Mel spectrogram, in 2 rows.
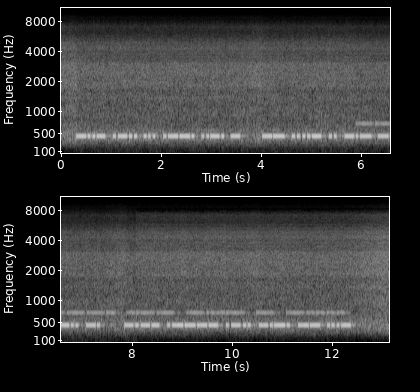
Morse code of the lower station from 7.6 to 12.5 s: Y1LCMV

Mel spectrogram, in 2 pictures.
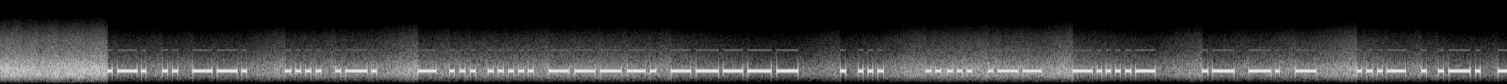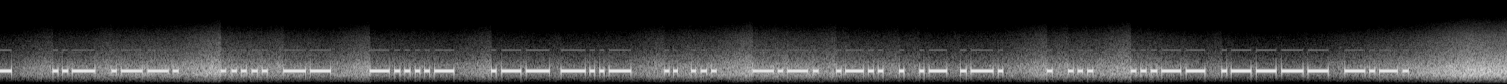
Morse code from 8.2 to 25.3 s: ES 5W - ANT VERT UP 5M - WX IS CLEAR

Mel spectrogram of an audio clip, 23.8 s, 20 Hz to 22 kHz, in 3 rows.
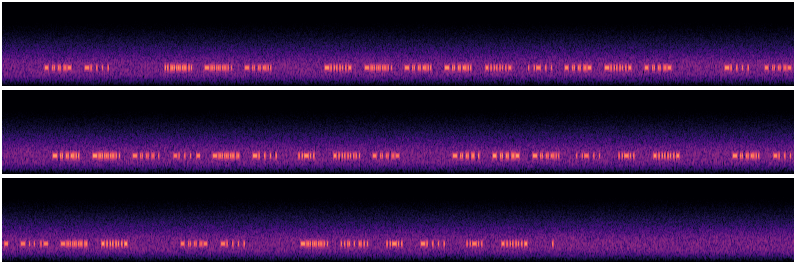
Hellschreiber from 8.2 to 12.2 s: REPUBLICA

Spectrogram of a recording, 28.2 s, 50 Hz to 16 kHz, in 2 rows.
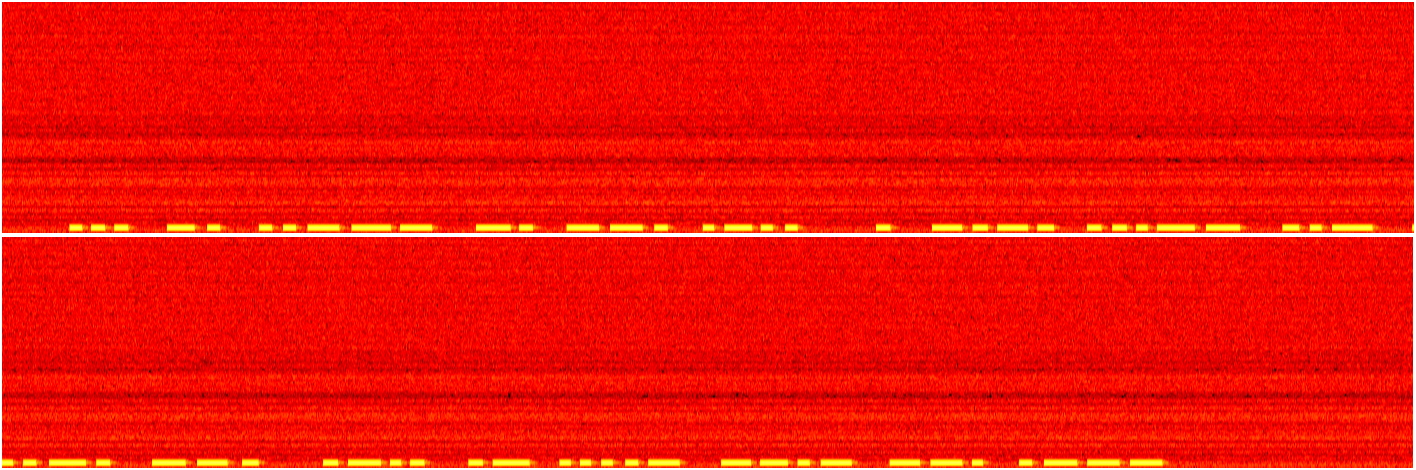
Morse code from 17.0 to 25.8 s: LA4QGJ

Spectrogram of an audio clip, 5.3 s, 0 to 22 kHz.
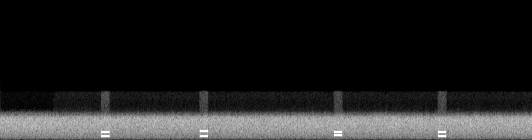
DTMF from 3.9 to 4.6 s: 2

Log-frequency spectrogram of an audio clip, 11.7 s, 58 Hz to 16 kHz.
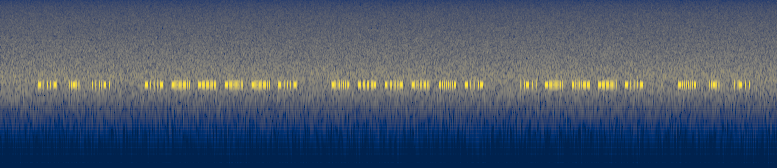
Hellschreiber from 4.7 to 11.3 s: DAAROM TEGEN DIT

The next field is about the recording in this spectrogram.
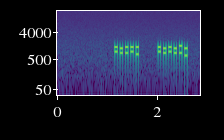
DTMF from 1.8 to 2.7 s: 070791

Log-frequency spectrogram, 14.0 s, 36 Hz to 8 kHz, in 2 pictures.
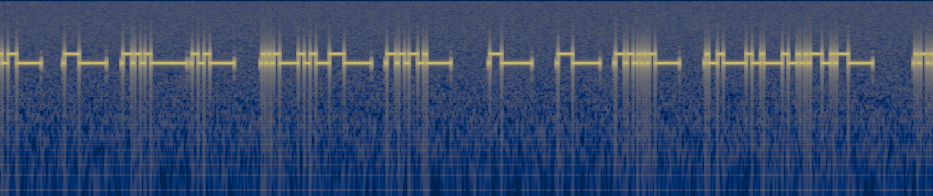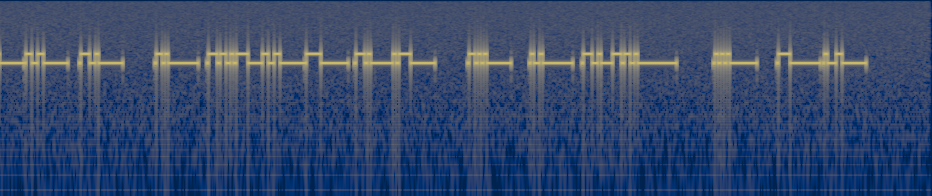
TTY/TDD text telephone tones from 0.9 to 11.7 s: VISIT NOT SUCCEEDING EITHER,

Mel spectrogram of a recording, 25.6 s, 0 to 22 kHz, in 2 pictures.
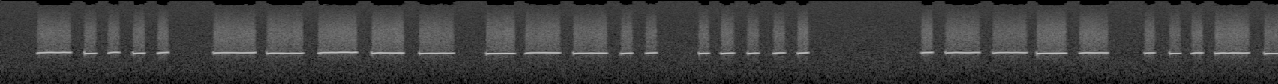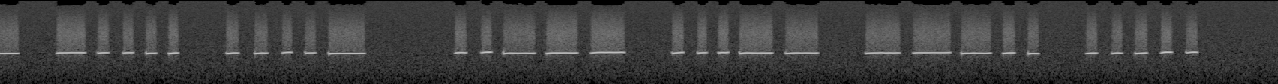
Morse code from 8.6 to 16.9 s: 1364

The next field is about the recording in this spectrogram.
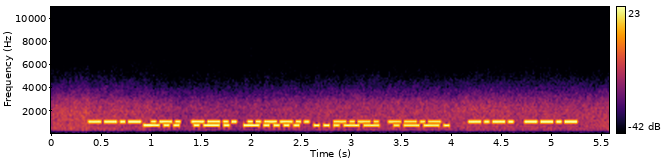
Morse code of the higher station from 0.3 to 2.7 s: QRZ?

